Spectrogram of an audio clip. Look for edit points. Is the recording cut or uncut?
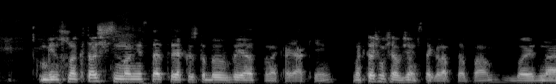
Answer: cut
